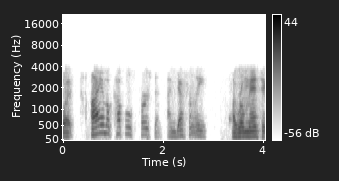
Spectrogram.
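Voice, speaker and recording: An American-accented man with a fairly high pitch, very wide pitch swings and a fairly quick pace. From Rochester, New York, US. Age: 60s. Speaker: author and TV producer. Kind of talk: interview chat.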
